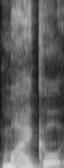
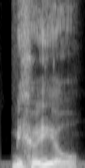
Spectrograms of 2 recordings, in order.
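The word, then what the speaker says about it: Михаил: And my original name, it's actually not Michael, it's Michael, because I come from Bulgaria, and I know it's very difficult to pronounce for most people, so very often people tend to call me Michael or.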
